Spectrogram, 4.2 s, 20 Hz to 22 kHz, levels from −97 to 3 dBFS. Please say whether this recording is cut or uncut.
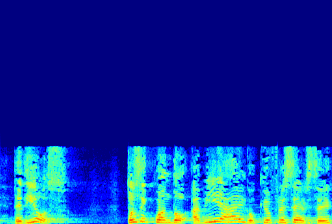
uncut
